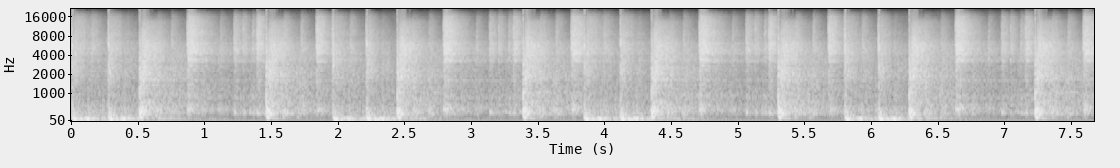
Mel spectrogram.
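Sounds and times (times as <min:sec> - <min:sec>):
classic drum breaks at 125 BPM: 0:00.0 - 0:07.6.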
